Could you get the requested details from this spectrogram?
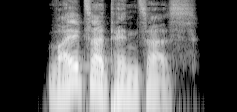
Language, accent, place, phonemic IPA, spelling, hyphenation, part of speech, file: German, Germany, Berlin, /ˈvalt͡sɐˌtɛnt͡sɐs/, Walzertänzers, Wal‧zer‧tän‧zers, noun, De-Walzertänzers.ogg
- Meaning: genitive singular of Walzertänzer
